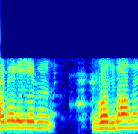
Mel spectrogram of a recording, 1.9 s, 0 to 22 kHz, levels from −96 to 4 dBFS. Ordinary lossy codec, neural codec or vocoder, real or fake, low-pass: none; vocoder, 22.05 kHz, 80 mel bands, WaveNeXt; fake; 3.6 kHz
